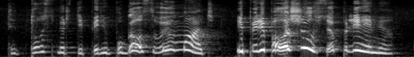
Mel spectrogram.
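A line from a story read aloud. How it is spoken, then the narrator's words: Grumbling. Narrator (Russian): проворчал ежевика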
